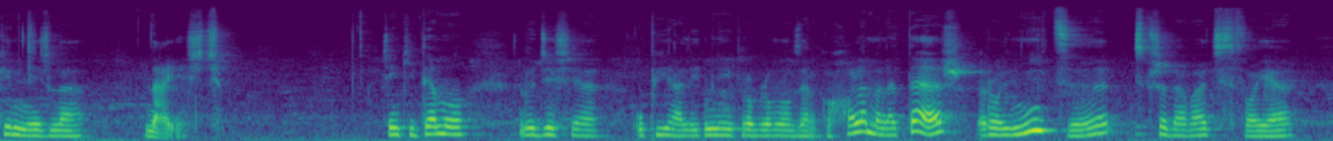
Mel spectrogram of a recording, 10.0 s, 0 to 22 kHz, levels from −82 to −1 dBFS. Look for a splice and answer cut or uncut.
cut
